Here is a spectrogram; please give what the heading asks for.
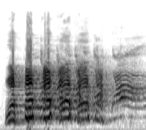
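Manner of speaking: high burst of real laughter; loud laugh. Real, not acted. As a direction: crack up loudly. Big laugh at the joke.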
